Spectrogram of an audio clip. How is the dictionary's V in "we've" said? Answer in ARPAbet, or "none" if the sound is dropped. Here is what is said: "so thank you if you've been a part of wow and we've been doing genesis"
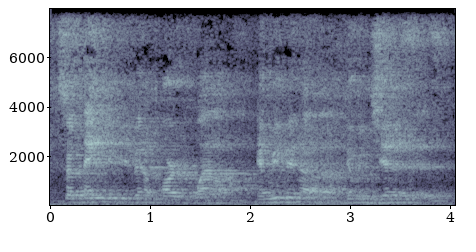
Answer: V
